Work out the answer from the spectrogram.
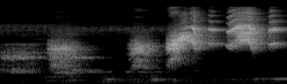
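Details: Long-tailed shrike, Madura strain, champion masteran tutoring material: a few rough, hoarse phrases, growing louder into two bright, harsh, shrill bursts.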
